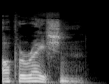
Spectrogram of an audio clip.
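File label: "operation", British English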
